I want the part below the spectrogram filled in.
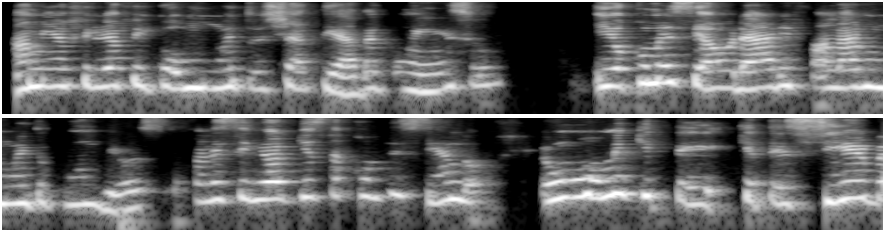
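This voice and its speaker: A woman giving an earnest personal faith testimony, often halting and restarting. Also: high-pitched. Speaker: testimony giver.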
